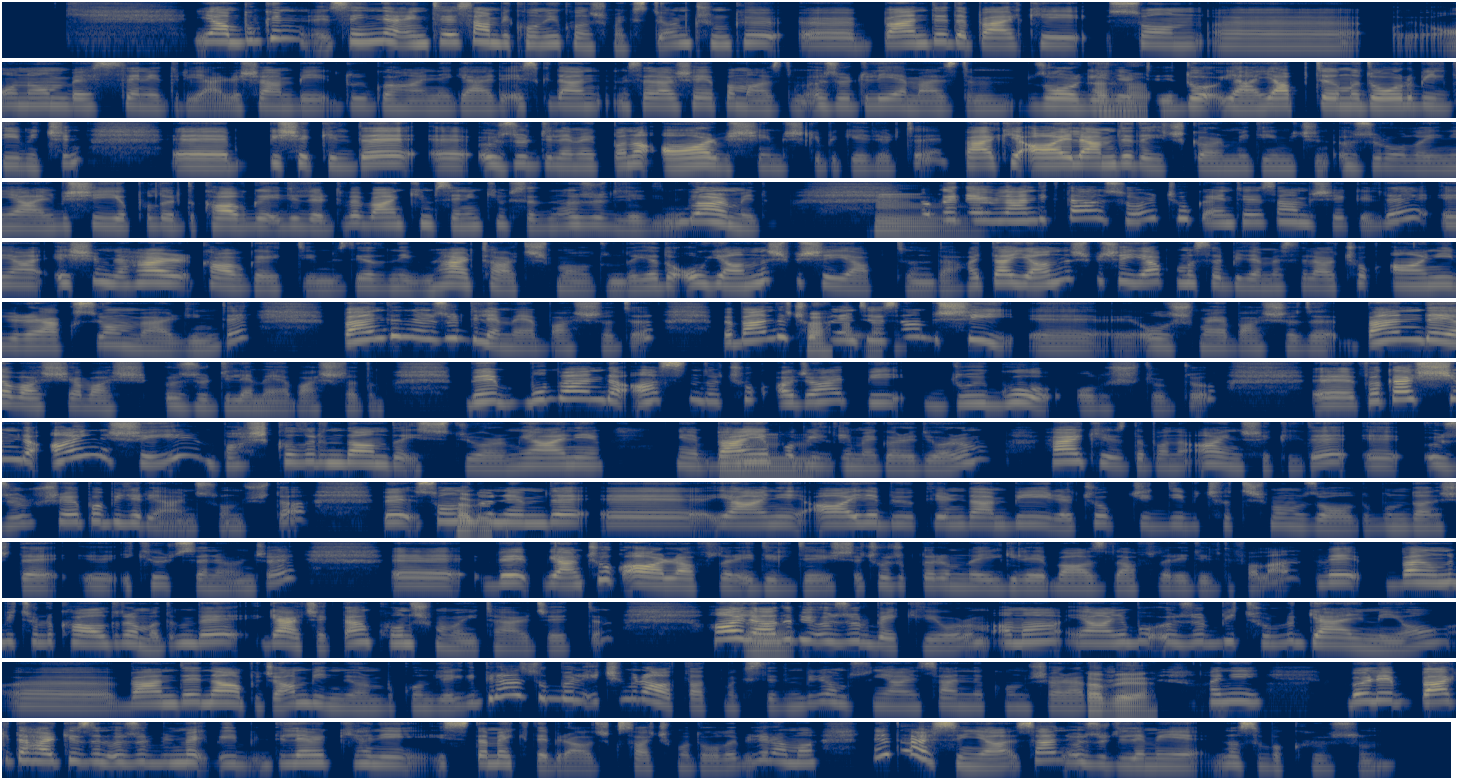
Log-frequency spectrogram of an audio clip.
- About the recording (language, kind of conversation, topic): Turkish, advice, Samimi bir şekilde nasıl özür dileyebilirim?
- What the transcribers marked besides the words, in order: other background noise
